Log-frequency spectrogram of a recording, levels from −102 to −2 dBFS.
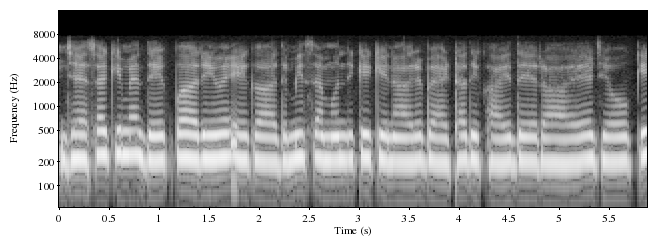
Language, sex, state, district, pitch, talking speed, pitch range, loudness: Hindi, female, Uttarakhand, Tehri Garhwal, 210 Hz, 205 wpm, 205-220 Hz, -14 LUFS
